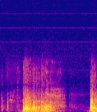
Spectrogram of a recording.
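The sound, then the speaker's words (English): A metal chair slams hard against a small window made of electroplast in a loud, rumbling crash that rings for nearly a second, then a second heavy blow lands; no glass shatters. “It isn't very big, but I think if we smashed it, we could get through.”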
